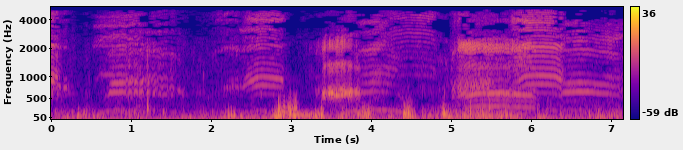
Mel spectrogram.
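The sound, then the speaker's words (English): Several sheep bleat repeatedly outdoors on the Craigantlet Hills, their wavering, nasal calls overlapping, with a steady low background rumble like wind across open ground. “As I'm standing up on the Craigantlet Hills and looking at the sheep, there's a verse of scripture comes to my mind.”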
